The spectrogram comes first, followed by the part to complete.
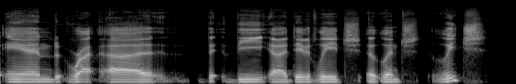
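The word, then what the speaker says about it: Leitch: uh the uh David Leech Lynch leech how do you pronounce it's Lee I think uh he came out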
